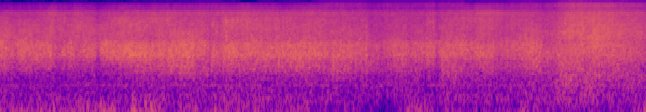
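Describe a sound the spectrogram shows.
Skis scrape and hiss steadily over packed snow.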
